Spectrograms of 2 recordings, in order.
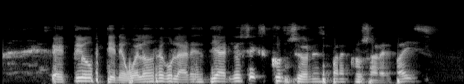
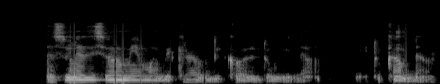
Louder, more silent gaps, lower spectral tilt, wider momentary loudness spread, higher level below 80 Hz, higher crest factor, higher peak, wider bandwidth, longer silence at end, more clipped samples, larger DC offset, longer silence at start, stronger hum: first, -15 LUFS vs -31 LUFS; neither; first, -8 dB/octave vs -5.5 dB/octave; second, 5 LU vs 17 LU; first, -42 dBFS vs -60 dBFS; about the same, 14 dB vs 16 dB; first, -2 dBFS vs -14 dBFS; about the same, 7 kHz vs 7.4 kHz; first, 0.35 s vs 0.05 s; neither; neither; second, 0.05 s vs 0.45 s; neither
